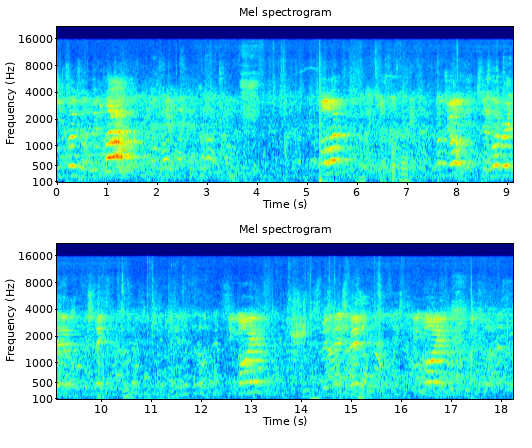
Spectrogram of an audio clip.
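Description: Men in a crowd shout loud instructions in a large echoing hall.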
